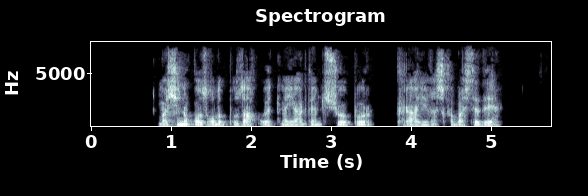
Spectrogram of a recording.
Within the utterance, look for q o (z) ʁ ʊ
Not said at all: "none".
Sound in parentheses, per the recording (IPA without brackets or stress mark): z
